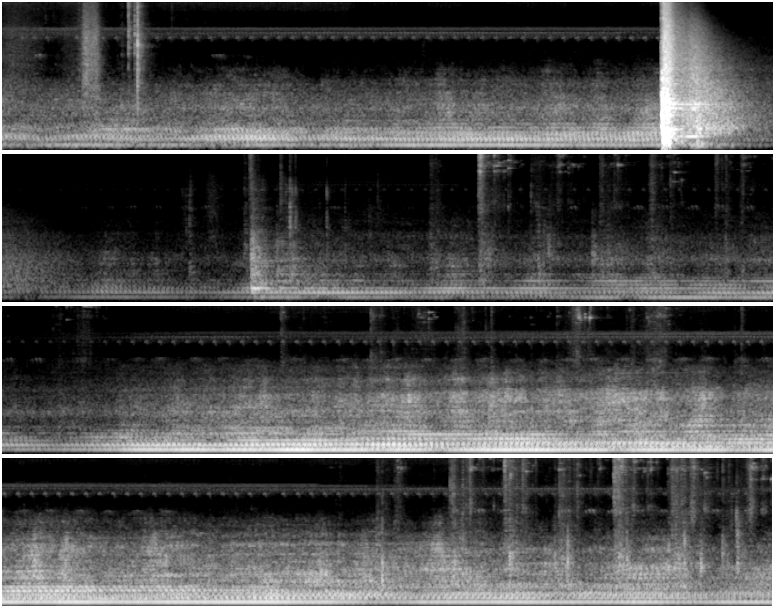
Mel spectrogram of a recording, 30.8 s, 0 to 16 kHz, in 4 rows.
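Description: A single .357 Magnum shot from a Rossi RP63 revolver with a three-inch barrel, about six and a half seconds in: a sharp, very loud report with a short ringing tail. From about halfway through, a steady low rumble with scattered clicks and knocks.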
